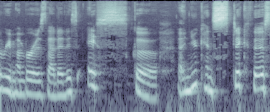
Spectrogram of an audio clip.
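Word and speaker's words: est-ce que: silent letters in here the only thing you're really pronouncing it seems like is the e and the s at the beginning right the t hyphen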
